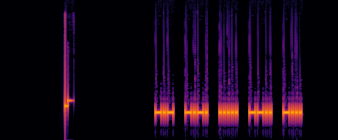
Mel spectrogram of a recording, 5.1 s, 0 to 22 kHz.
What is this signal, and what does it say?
Morse code, heard as a keyed tone, about 40 wpm, spaced as for 29 wpm, 700 Hz. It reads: KC5ZB
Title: USA Call Signs - 5 Characters - 2x Character Spacing - 40wpm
